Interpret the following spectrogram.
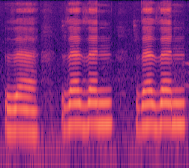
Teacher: ini adalah ujung lidah yang menyentuh ujung kedua gigi seri atas, sama seperti huruf "tsa ".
